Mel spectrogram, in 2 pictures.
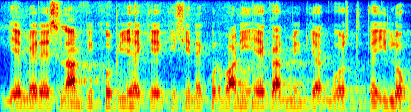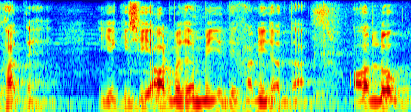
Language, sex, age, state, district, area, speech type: Urdu, male, 30-45, Bihar, Khagaria, rural, spontaneous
